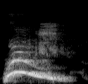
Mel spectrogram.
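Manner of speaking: high, loud whooping cheer. Real, not acted. Co-host whoops at his own joke, a loud high cheer. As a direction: let out a big celebratory woo.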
